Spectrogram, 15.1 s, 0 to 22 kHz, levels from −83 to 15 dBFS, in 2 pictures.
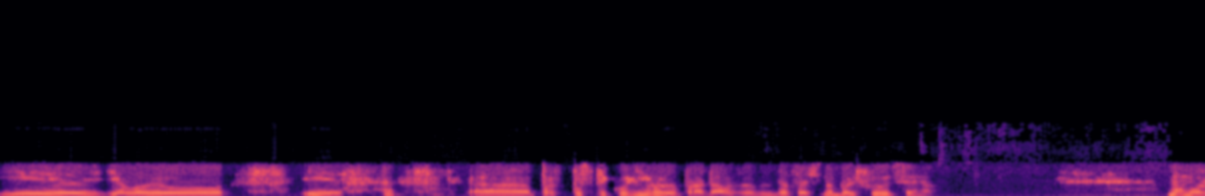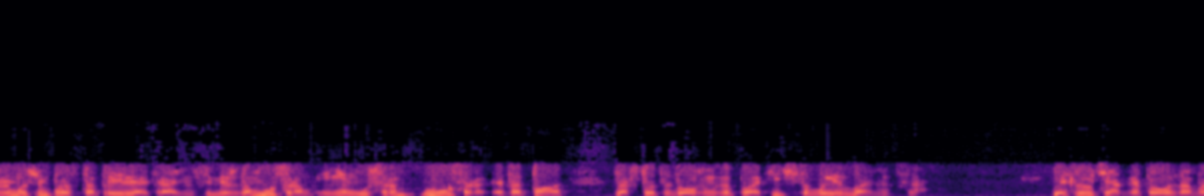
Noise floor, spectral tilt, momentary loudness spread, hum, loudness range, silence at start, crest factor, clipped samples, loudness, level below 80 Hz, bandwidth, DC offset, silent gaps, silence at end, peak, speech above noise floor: -52 dBFS; -6.5 dB/octave; 7 LU; none; 3 LU; 0 s; 14 dB; under 0.1%; -18 LUFS; -56 dBFS; 8 kHz; under 0.1%; none; 0 s; -4 dBFS; 34 dB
